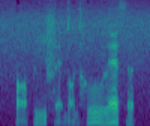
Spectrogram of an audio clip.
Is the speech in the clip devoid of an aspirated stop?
yes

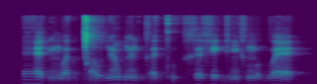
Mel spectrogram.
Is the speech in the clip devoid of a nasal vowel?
no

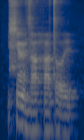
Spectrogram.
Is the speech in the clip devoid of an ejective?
yes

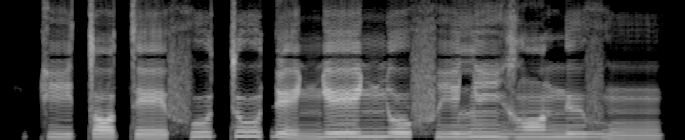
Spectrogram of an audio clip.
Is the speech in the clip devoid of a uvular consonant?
yes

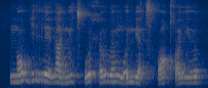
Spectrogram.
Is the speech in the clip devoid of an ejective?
no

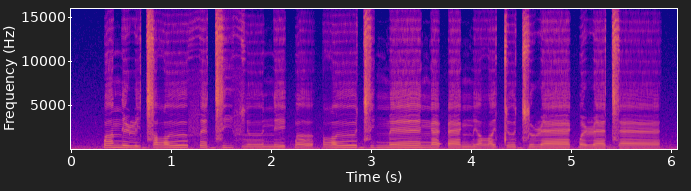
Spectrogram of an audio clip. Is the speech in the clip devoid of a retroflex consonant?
no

